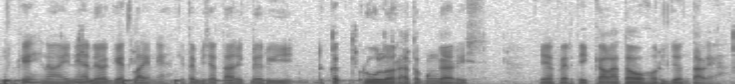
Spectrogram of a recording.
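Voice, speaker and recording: Quiet and at a fairly quick pace, a man talks in a fairly low pitch with ordinary pitch variation amid noticeable background noise. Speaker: teacher. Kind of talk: tutorial. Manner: many fillers (eh, ya). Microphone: poor microphone.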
